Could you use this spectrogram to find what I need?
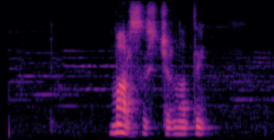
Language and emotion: Russian, neutral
